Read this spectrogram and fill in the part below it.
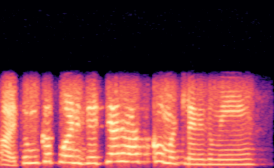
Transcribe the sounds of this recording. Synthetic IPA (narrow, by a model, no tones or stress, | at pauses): ɦajt̪umkəpəɳd͡ʑet͡ɕanʋat͡skom̤əʈlemiːt̪̬um̤iː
